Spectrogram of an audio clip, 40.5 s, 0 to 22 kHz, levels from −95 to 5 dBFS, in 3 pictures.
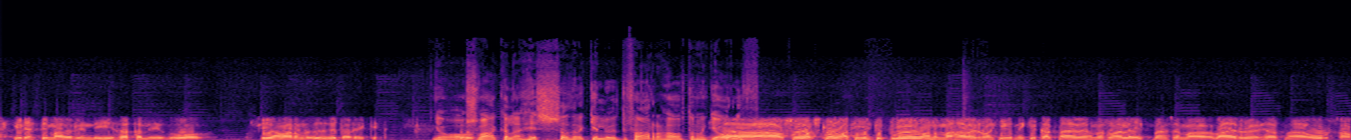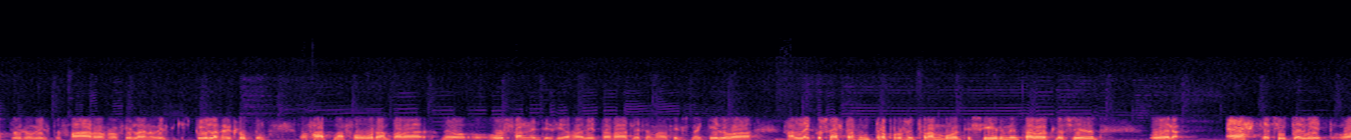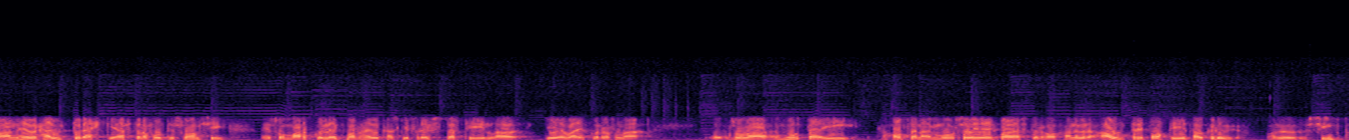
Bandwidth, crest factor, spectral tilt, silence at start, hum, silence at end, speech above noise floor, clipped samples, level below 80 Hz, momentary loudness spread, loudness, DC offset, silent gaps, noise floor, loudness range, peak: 11 kHz; 18 dB; -6 dB/octave; 0 s; none; 0 s; 34 dB; under 0.1%; -56 dBFS; 8 LU; -22 LUFS; under 0.1%; none; -56 dBFS; 4 LU; -4 dBFS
